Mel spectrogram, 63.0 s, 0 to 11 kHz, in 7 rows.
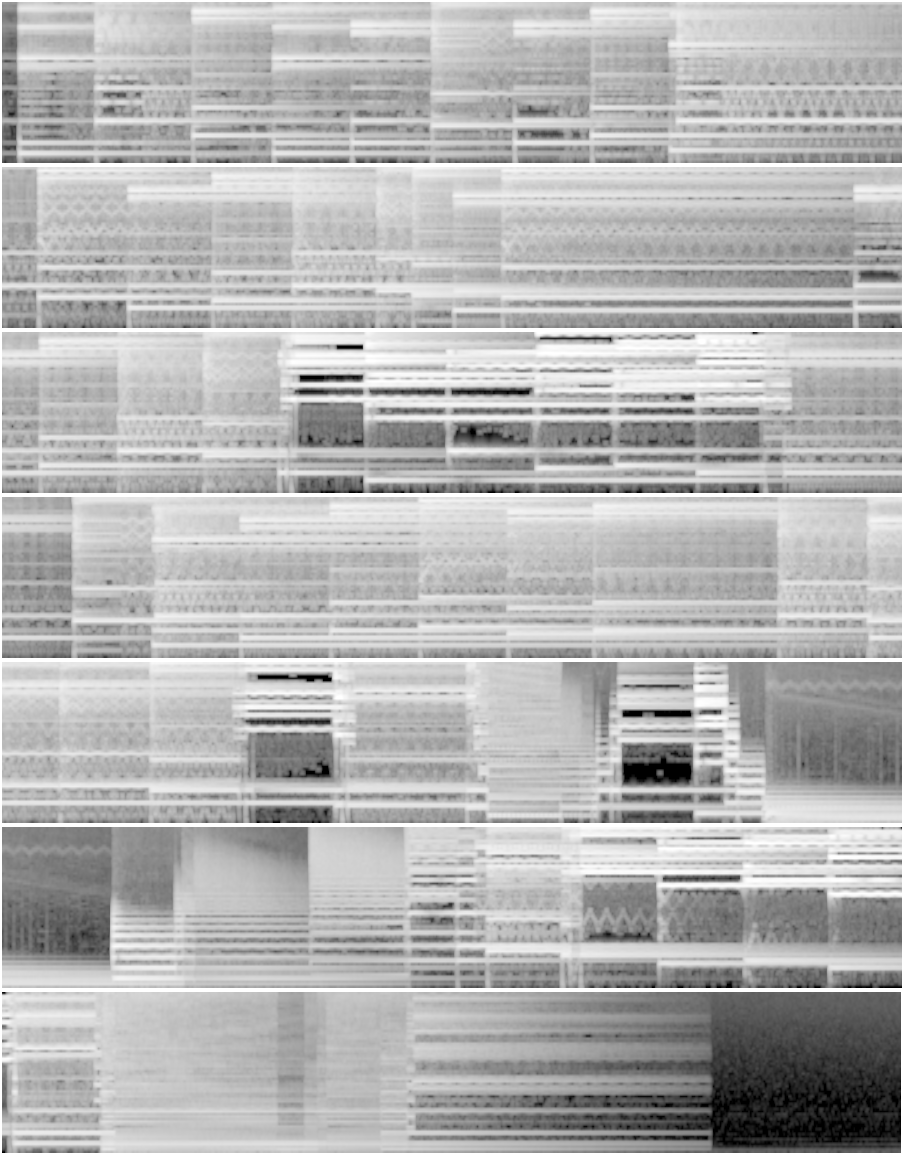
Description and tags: Recordings of a Yamaha PSS-370 keyboard with built-in FM-synthesizer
